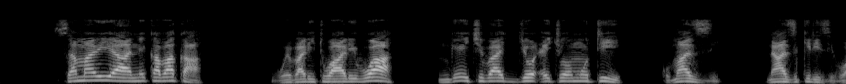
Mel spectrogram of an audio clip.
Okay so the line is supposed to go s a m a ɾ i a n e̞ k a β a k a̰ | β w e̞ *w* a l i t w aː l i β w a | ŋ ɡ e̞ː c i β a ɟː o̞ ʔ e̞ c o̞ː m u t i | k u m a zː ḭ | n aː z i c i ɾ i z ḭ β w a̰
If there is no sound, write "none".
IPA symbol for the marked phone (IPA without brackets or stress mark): β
